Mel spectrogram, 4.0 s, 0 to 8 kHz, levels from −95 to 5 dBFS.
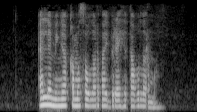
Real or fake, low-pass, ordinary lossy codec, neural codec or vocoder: real; 7.2 kHz; AAC, 32 kbps; none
